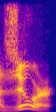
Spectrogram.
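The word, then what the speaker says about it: Xur: Yeah, Zooer. Rhymes with sewer.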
